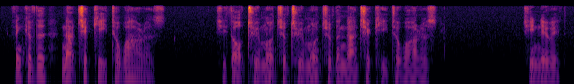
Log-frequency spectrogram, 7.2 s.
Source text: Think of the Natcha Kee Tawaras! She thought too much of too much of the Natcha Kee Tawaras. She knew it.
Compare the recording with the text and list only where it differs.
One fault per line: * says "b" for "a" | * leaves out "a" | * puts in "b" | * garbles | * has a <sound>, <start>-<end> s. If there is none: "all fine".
all fine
